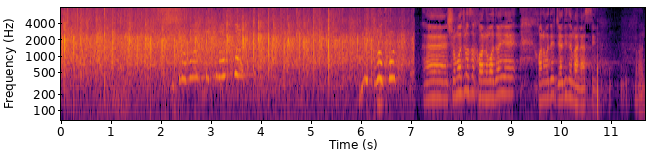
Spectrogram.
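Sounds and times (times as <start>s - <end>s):
live show audience applauding itself: 0.0s - 7.1s
speech: 2.4s - 3.9s, 6.0s - 10.8s.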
